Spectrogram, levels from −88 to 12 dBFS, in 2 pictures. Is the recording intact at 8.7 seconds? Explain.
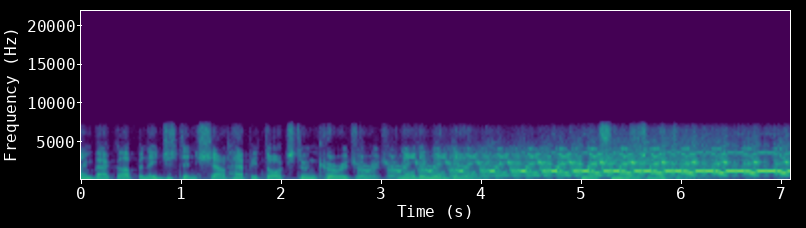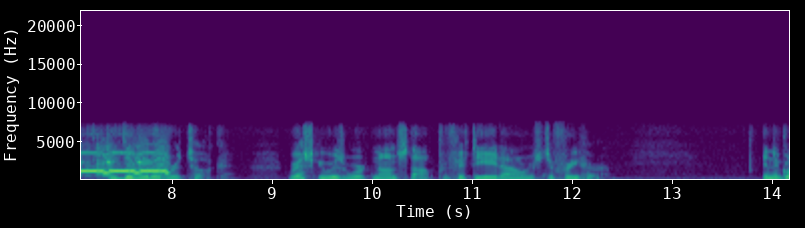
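Yes, at 8.7 seconds the speech is intact, carried cleanly by the AMR wideband (HD Voice) codec at 23.85 kbit/s with no fault at that moment.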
